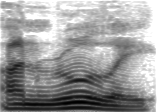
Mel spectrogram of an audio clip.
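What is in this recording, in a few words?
"unruly", English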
